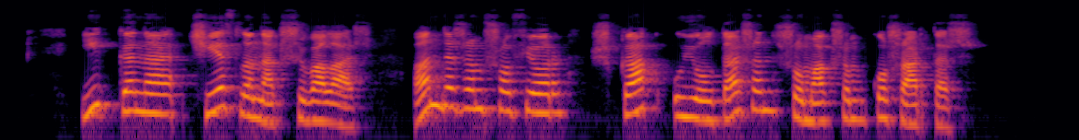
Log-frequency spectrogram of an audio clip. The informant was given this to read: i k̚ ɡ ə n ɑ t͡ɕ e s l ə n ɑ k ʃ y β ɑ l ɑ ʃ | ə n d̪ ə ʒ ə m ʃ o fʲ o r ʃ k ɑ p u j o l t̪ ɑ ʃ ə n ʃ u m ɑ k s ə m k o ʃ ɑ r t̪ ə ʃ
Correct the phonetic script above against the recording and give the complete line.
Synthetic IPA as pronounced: i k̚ ɡ ə n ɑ t͡ɕ e s l ə n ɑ k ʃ y β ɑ l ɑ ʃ | ə n d̪ ə ʒ ə m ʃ o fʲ o r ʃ k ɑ k u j o l t̪ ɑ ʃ ə n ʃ o m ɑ k ʃ ə m k o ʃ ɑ r t̪ ə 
